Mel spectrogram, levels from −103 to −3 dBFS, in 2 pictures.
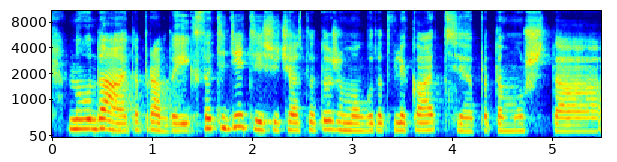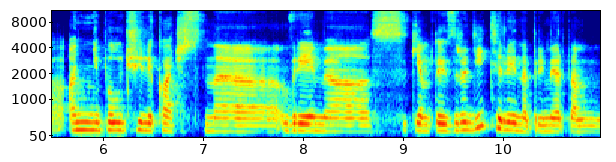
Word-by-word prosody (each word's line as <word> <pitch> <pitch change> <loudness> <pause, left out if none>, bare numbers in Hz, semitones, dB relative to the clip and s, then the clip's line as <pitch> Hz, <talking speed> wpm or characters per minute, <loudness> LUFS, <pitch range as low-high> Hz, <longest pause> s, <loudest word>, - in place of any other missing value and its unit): Ну 235 0 +2
да, 230 -5 +4
это 185 +3 -6
правда. 185 -3 -2
И, 185 0 0
кстати, 250 +5 -1
дети 275 0 -1
ещё 205 0 -1
часто 200 0 -3
тоже 215 0 -2
могут 185 0 -3
отвлекать, 195 +1 -3
э, 175 -2 -4
потому 180 -1 -6
что 175 0 -3 0.6
они 205 +1 +4
не 200 0 +2
получили 200 -1 +3
качественное 170 -3 -1
время 175 -3 +3
с 185 - -5
кем-то 185 -1 +2
из 180 -1 +3
родителей. 210 - +3
Например 170 -1 0
там, 160 -1 -2
190 Hz, 140 wpm, -27 LUFS, 175-205 Hz, 0.6 s, да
